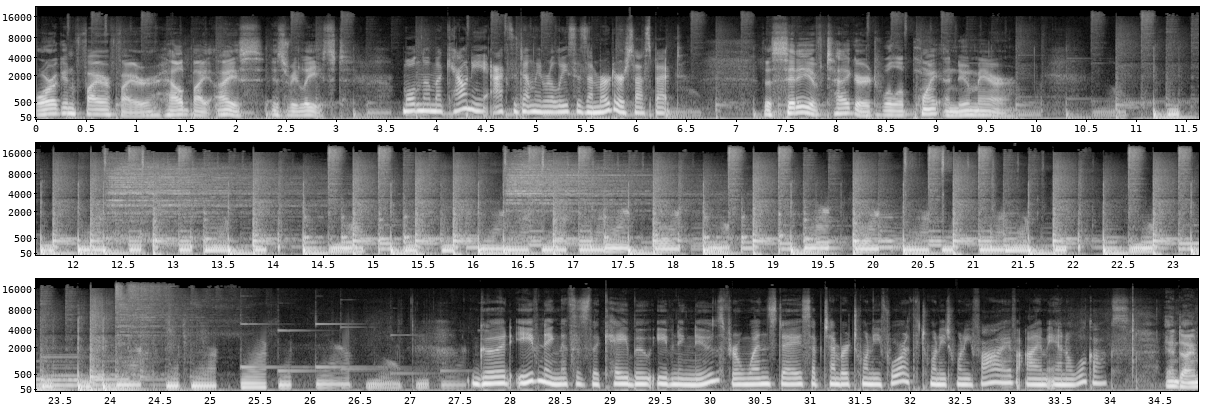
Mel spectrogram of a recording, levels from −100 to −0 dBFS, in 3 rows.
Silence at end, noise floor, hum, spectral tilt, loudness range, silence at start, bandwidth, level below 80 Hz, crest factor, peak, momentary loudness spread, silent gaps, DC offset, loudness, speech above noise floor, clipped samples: 0 s; -37 dBFS; none; -6 dB/octave; 4 LU; 0 s; 19.5 kHz; -28 dBFS; 16 dB; -2 dBFS; 12 LU; none; 0.8%; -18 LUFS; 21 dB; under 0.1%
